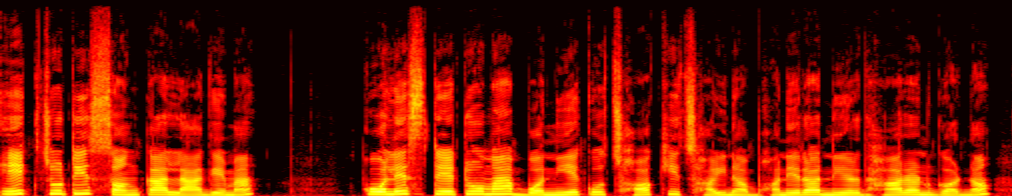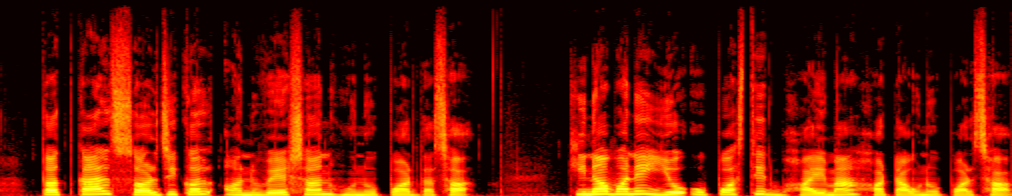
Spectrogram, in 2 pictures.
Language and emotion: Nepali, neutral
